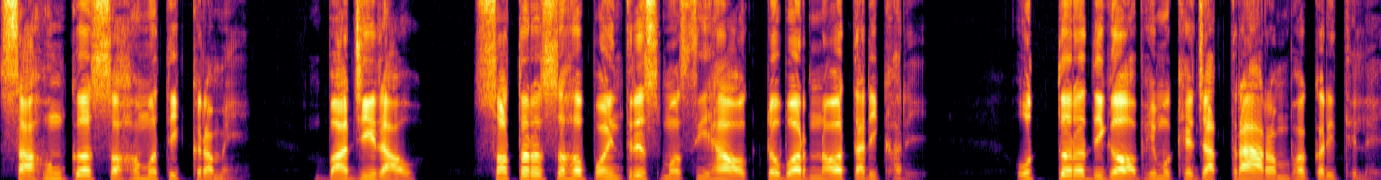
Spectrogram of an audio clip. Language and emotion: Odia, neutral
